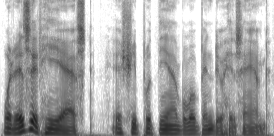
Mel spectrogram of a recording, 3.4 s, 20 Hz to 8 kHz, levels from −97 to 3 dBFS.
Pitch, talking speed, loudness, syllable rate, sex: 85 Hz, 225 wpm, -19 LUFS, 5.7 syllables/s, male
